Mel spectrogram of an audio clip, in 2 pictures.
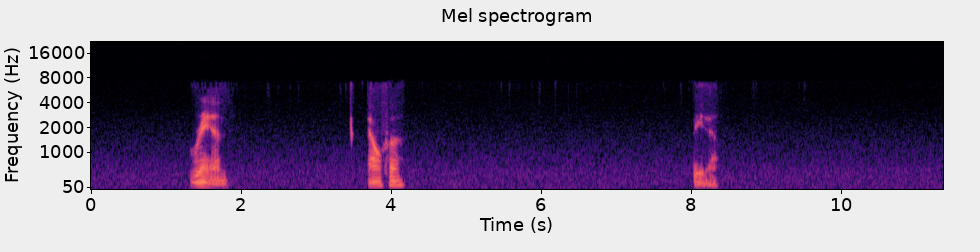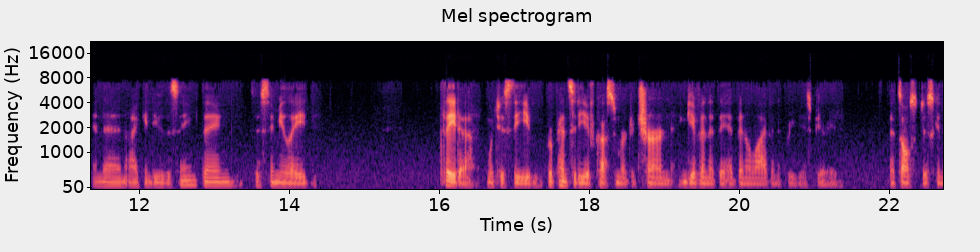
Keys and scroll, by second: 0.0-1.4 typing, 3.6-4.3 typing, 5.5-6.2 typing, 8.7 F4, 9.4-10.1 typing, 12.9 Tab, 21.5-22.7 typing.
